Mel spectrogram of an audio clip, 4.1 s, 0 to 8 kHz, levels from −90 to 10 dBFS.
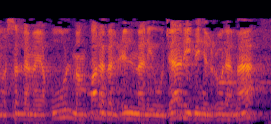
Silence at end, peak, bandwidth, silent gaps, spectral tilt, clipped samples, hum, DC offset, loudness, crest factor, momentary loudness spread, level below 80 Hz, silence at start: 0 s; -2 dBFS; 5.2 kHz; none; -7 dB/octave; under 0.1%; none; under 0.1%; -20 LUFS; 20 dB; 8 LU; -64 dBFS; 0 s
